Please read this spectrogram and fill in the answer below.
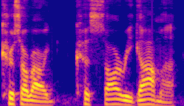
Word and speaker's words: Kusarigama: It's actually the Kusarigama, but we call it the Kuri for short. Kurasari. Yeah, we call it. You have to say it like a Japanese dude.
